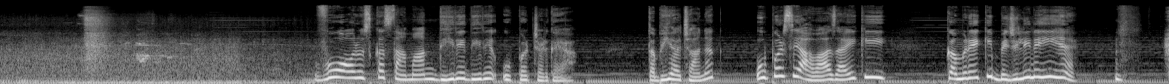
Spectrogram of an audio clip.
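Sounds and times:
truck engine rumbling and stopping outside a house: 0:00.0 - 0:11.6
truck air brakes hissing: 0:00.8 - 0:01.9
speech: 0:03.1 - 0:05.8, 0:06.5 - 0:11.4.

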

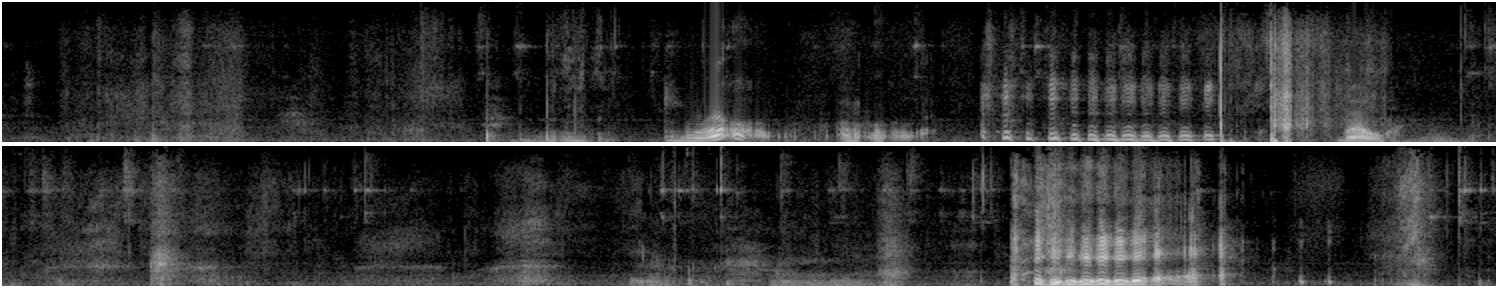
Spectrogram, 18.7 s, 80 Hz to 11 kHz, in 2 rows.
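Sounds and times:
speech: 0:04.2 - 0:05.8, 0:06.7 - 0:08.8, 0:16.0 - 0:16.9
dog sneezing loudly: 0:18.0 - 0:18.4.

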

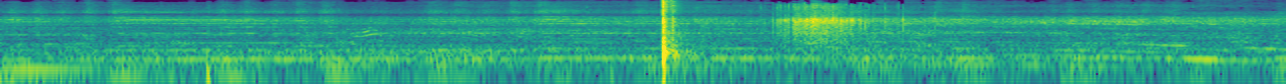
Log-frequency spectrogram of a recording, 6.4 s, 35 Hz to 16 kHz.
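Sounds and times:
outdoor noise: 0:00.0 - 0:06.4
faint voices: 0:00.2 - 0:06.4
explosion: 0:03.3 - 0:04.6.

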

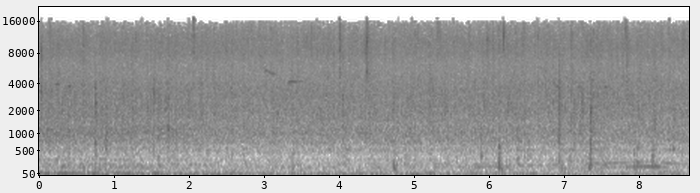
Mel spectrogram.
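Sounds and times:
steady gentle rain falling outdoors: 0:00.0 - 0:08.6.

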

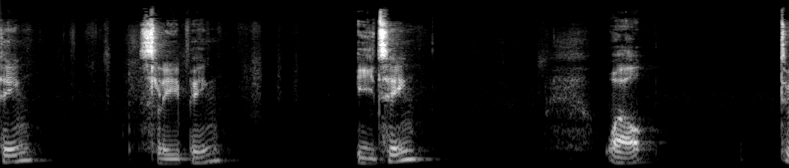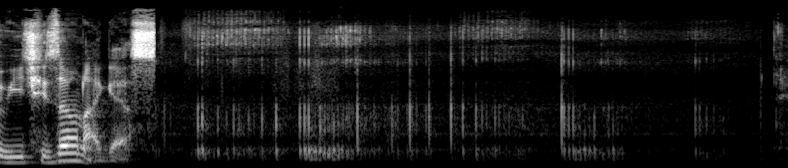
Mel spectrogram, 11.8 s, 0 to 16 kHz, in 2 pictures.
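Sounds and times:
speech: 0:00.0 - 0:00.4, 0:01.0 - 0:01.8, 0:02.7 - 0:03.3, 0:04.5 - 0:05.0, 0:05.8 - 0:07.2
cat purring: 0:07.0 - 0:11.6.

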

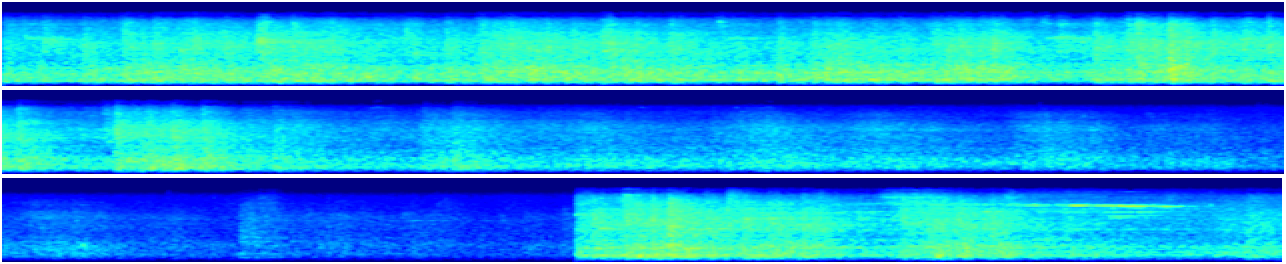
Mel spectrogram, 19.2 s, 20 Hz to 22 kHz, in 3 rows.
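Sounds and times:
train rolling through a station: 0:00.0 - 0:19.2
squealing, clattering train wheels: 0:17.1 - 0:19.2.

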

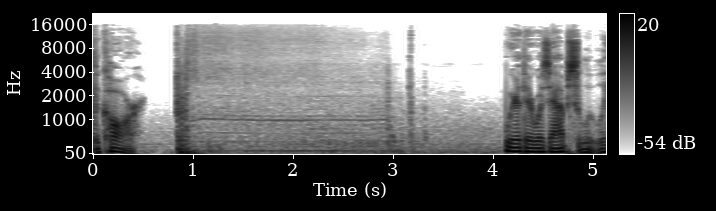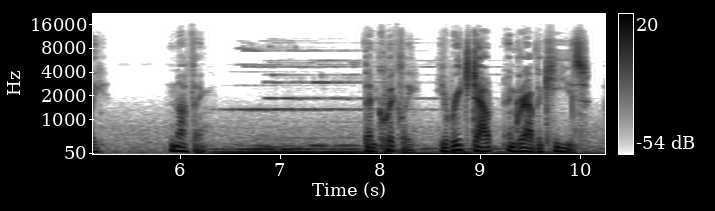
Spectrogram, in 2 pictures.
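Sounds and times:
speech: 0:00.0 - 0:00.5, 0:04.1 - 0:05.3, 0:05.9 - 0:07.0, 0:07.8 - 0:10.1
car electric window rolling down with motor whir: 0:00.8 - 0:03.3.

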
